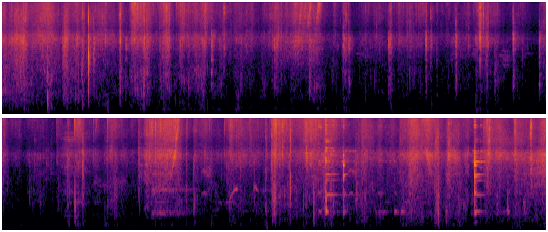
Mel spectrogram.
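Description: Footsteps and rustling over forest ground, going away and coming back, with scattered small clicks and knocks. A few short pitched sounds come in about two-thirds of the way through.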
